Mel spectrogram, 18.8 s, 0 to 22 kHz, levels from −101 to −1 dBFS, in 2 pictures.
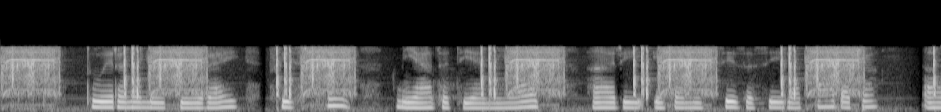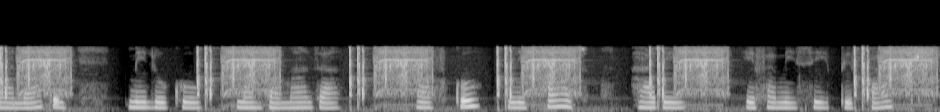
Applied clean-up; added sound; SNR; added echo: none; Camera; 0 dB; none.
